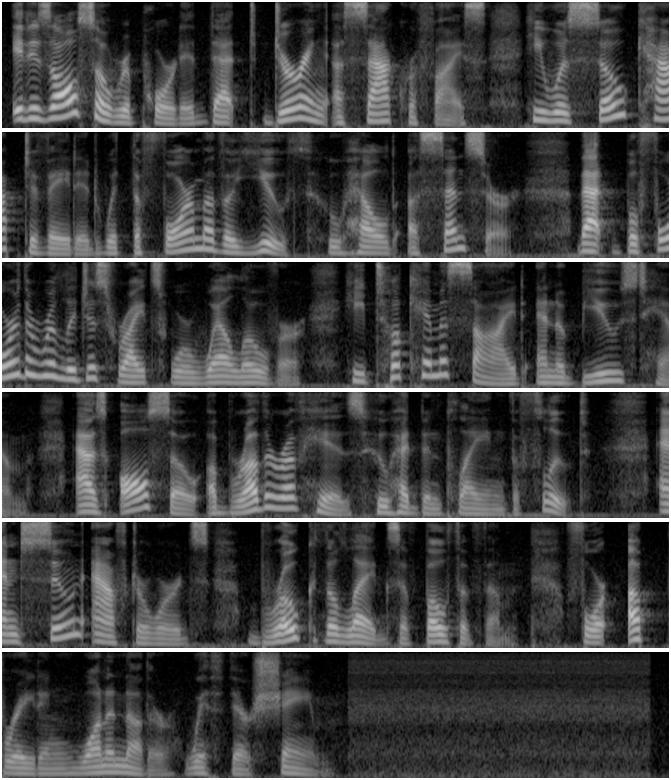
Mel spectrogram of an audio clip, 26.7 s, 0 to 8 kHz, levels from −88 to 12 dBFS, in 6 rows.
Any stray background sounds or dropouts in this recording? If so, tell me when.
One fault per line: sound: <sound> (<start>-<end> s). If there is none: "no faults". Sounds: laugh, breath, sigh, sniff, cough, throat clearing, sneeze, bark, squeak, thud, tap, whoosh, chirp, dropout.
no faults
